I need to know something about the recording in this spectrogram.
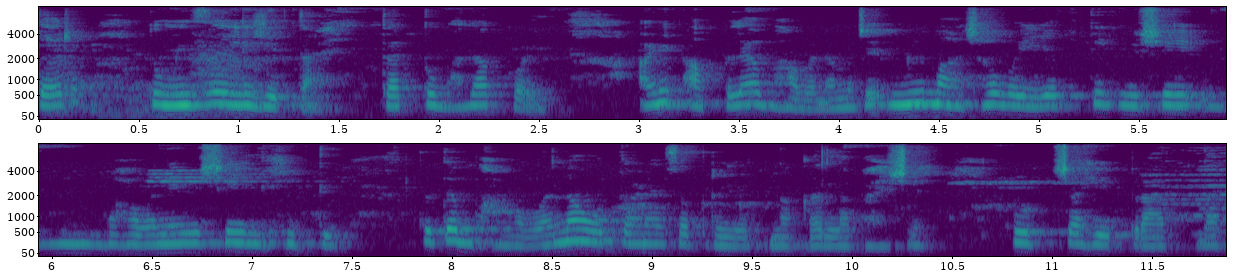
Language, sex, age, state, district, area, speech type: Marathi, female, 18-30, Maharashtra, Sindhudurg, rural, spontaneous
